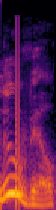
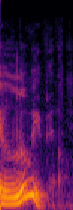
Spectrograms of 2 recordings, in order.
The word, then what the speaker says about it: Louisville: Tennessee Columbus Georgia and louville Kentucky that's how they say it in Louisville they don't say Louisville com we did this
